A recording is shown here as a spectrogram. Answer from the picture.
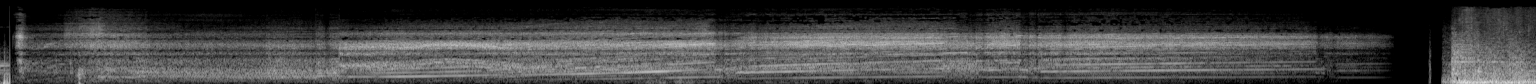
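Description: A car engine accelerating hard through the gears. Its pitch climbs in three long runs with two sudden drops at the gear changes, and it fades out near the end.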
